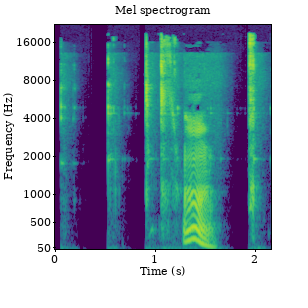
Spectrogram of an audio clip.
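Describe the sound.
Ice cubes clinking in a drink glass: a few sharp, light clicks spaced apart, with a short voice sound in the middle.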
